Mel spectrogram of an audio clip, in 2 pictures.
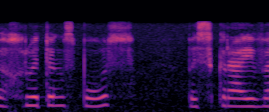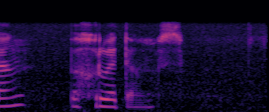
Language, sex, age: Afrikaans, female, 23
